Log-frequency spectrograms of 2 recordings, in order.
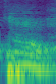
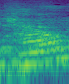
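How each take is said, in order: First: "Town." flat with a falling tune, laughing; falling try. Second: "Town?" as an unsure rising try, laughing; questioning try. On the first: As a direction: land "Town." firmly down. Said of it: "And like". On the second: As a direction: ask "Town?" with a rising tune. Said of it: "you're like". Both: Shown as a demonstration.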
